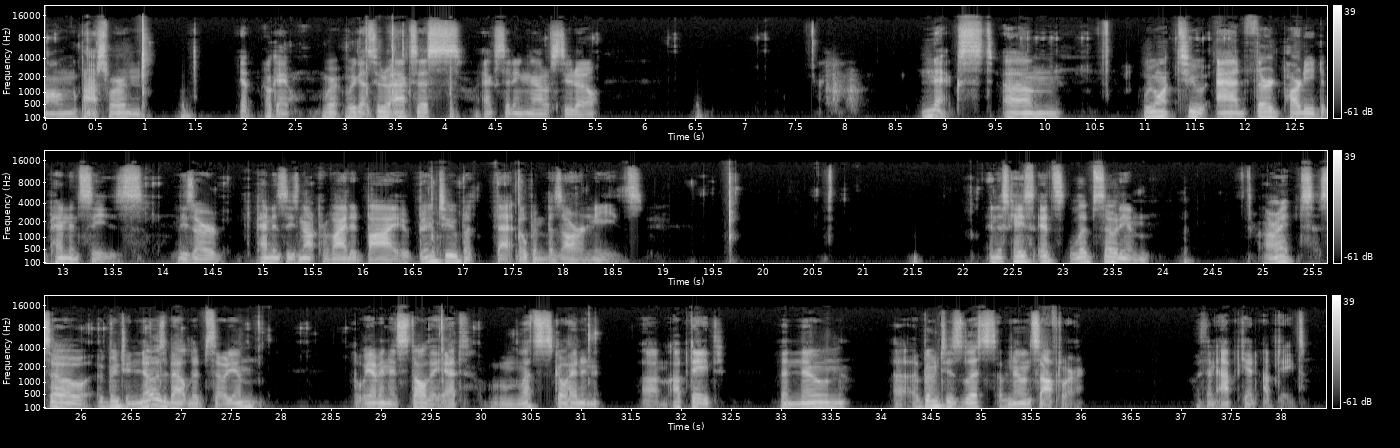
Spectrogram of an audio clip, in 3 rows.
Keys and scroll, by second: 1.0 Return, 2.7-3.9 typing, 16.6 super+c, 17.5 super+v, 19.6 Return, 22.0 Return, 29.5 super+c, 30.3 super+v, 31.0 Return.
